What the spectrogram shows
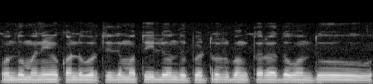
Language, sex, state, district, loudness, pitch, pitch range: Kannada, male, Karnataka, Belgaum, -13 LUFS, 110 Hz, 105-110 Hz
